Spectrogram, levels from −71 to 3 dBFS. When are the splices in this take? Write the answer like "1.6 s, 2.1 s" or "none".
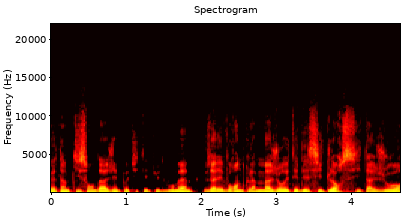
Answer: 2.0 s, 2.6 s, 3.7 s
